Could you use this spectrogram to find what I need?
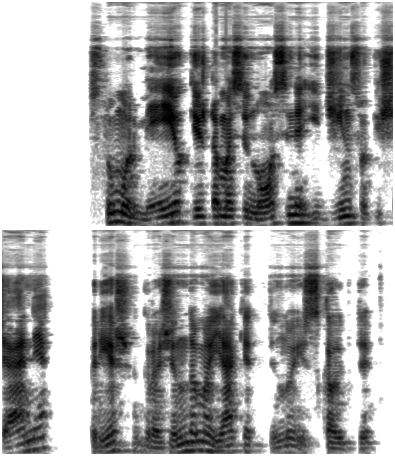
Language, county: Lithuanian, Tauragė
